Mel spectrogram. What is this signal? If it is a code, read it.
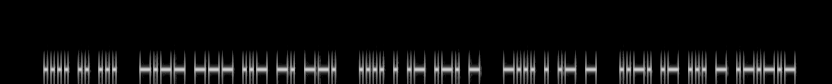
Morse code, heard as a keyed tone, about 34 wpm, 700 Hz. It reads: HIS YOUNG HEART BEAT FAST.
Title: Sentences from Top 1300 Words 35wpm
